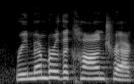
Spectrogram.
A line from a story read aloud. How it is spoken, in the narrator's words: her mother shouted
